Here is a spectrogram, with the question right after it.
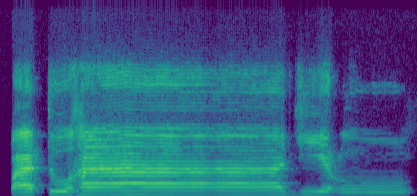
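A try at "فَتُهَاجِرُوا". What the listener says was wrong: bagus tapi hanya jangan kepanjangan. Fatuhajiru. Fatuhajiru. Jangan kepanjangan. Fatuhajiru.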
